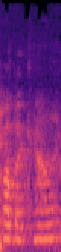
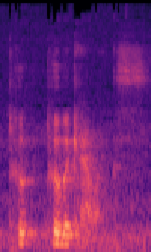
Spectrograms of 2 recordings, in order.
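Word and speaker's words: pubicalyx: Pubicalis? It's pubicalix. Pubicalix.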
